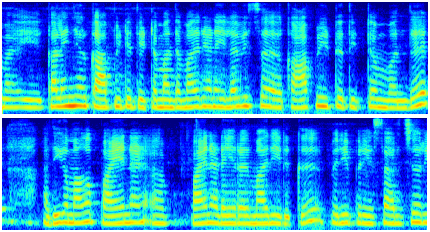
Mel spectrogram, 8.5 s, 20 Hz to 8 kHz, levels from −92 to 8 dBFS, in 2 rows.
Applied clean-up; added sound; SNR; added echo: neural separator model SepFormer DNS4.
